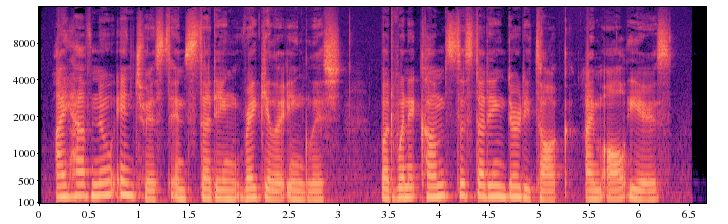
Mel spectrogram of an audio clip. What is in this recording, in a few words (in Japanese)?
淫語例文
